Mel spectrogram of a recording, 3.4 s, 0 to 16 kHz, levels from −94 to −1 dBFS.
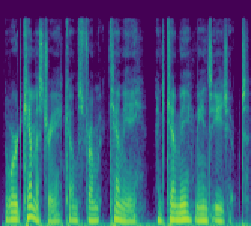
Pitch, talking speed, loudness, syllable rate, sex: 105 Hz, 180 wpm, -19 LUFS, 5.5 syllables/s, male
